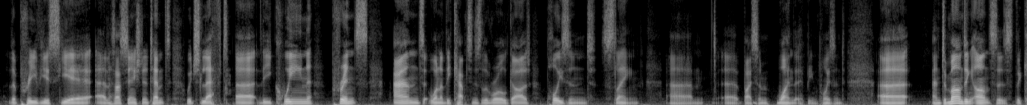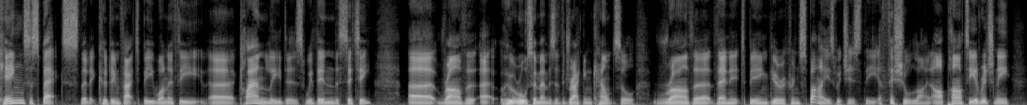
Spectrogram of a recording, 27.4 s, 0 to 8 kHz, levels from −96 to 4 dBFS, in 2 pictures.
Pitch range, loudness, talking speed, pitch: 90-115 Hz, -29 LUFS, 175 wpm, 100 Hz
